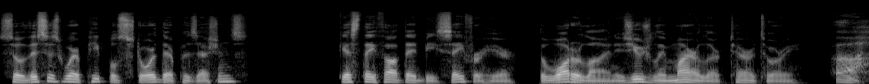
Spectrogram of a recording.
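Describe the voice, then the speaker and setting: A grim synthetic soldier from a video game, with a low voice in a dry, close recording. He speaks in clipped, deadpan phrases with cold disdain for the world around him. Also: no room sound. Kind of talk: scripted video game companion lines.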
